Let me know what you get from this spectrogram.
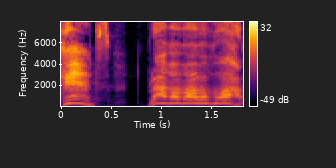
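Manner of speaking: acted-out high-pitched, shrill scolding yell. Retelling how Daniel tells the kids off after four requests: imitating Daniel yelling at the kids. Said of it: "he comes Papa Bear mode six thousand".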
